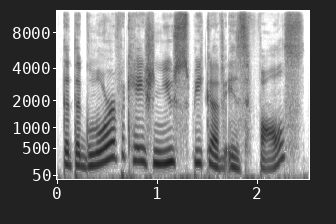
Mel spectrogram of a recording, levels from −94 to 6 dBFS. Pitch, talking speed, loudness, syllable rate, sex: 205 Hz, 190 wpm, -15 LUFS, 5.5 syllables/s, female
